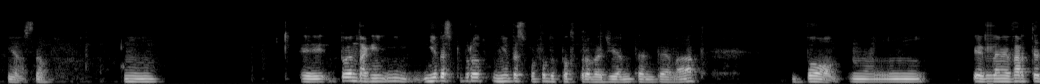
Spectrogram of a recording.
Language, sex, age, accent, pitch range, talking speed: Polish, male, 30-49, native, 120-135 Hz, 100 wpm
